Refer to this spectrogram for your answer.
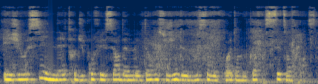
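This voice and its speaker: A woman reading the lines of a big gruff gamekeeper, halting and restarting words. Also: medium pitch, little pitch movement, dark tone, lightly acted. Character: half-giant gamekeeper, big gruff man. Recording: echoey room with background noise.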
